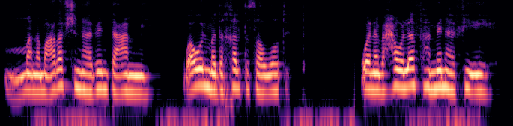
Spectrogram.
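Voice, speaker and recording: A woman's voice: lowish voice, steady tone, racing, warm tone, natural voice. A woman voicing a brash, drunken young man with an Egyptian accent and a sly drawl. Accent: Egyptian Arabic.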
